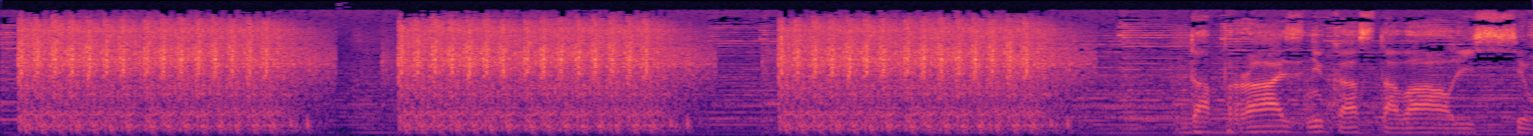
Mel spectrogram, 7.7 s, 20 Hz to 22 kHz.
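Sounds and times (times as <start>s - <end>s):
rapid-fire gunshots from an inflatable toy gun: 0.0s - 5.5s
speech: 6.2s - 7.6s.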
